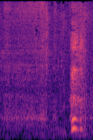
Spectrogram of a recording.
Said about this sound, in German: Oh, großer Hund. Ein großer, herrenloser Hund folgt mir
